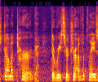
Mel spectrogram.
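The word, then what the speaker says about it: dramaturg: The correct pronunciation is drama tur, the researcher of the plays and operas being put on.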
